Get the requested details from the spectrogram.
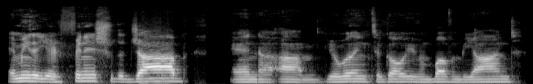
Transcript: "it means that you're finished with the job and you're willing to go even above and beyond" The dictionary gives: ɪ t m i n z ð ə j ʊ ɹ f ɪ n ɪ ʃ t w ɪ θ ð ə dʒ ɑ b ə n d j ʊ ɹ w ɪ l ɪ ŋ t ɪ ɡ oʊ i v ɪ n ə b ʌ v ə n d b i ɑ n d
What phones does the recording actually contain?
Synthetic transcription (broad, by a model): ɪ t m i n z ð ə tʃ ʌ ɹ f ɪ n ɪ ʃ t w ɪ ð ə dʒ ɑ b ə n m j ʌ ɹ w ɪ l ɪ ŋ t ɪ ɡ oʊ i v ɪ n ə b ʌ v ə n b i ɑ n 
